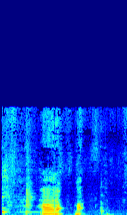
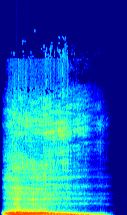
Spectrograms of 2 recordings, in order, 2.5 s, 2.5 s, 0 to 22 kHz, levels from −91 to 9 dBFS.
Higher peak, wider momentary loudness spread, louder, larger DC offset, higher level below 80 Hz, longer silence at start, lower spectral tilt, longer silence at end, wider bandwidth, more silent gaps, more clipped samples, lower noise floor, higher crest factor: second, -8 dBFS vs 0 dBFS; first, 25 LU vs 16 LU; second, -22 LUFS vs -12 LUFS; neither; second, -54 dBFS vs -20 dBFS; about the same, 0.05 s vs 0.05 s; about the same, -6.5 dB/octave vs -6.5 dB/octave; about the same, 0.4 s vs 0.45 s; second, 11.5 kHz vs 17 kHz; neither; neither; first, -46 dBFS vs -39 dBFS; first, 18 dB vs 12 dB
